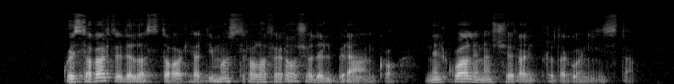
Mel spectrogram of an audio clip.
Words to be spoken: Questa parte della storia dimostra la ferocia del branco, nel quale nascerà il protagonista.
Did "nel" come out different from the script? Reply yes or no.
no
